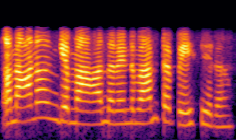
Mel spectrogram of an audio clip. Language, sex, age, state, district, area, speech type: Tamil, female, 18-30, Tamil Nadu, Cuddalore, rural, conversation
